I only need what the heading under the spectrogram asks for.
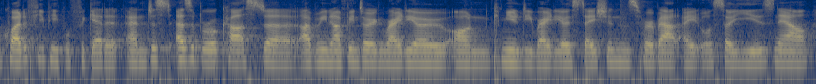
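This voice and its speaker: A woman's voice: fairly low pitch, bright, forceful tone. A young adult woman explaining practical tips as a panelist, speaking into a handheld microphone. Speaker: community radio broadcaster, panelist. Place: indoor panel event.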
